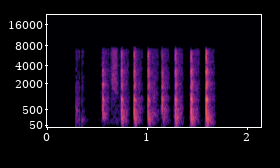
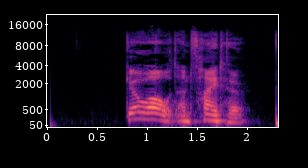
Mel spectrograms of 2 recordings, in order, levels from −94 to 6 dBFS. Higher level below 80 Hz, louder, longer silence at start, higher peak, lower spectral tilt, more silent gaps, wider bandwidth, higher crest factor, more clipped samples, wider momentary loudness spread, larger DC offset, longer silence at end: about the same, -66 dBFS vs -66 dBFS; second, -33 LUFS vs -28 LUFS; second, 0.55 s vs 0.8 s; first, -4 dBFS vs -10 dBFS; second, -1 dB/octave vs -4.5 dB/octave; neither; second, 8 kHz vs 14 kHz; first, 32 dB vs 20 dB; neither; about the same, 12 LU vs 12 LU; neither; first, 0.5 s vs 0 s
